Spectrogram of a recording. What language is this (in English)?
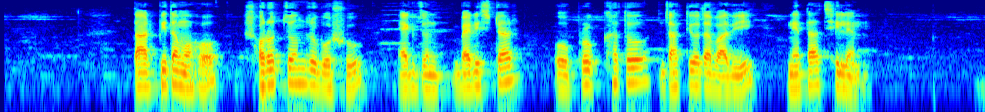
Bangla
